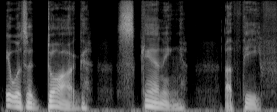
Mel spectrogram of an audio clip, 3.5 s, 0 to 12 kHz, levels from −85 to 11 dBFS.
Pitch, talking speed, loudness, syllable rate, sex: 90 Hz, 120 wpm, -21 LUFS, 3.4 syllables/s, male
